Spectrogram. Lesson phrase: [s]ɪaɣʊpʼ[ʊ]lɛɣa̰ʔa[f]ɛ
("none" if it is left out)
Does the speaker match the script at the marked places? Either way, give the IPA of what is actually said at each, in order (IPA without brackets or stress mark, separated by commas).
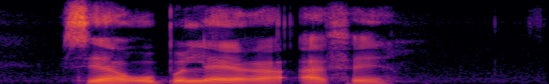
s, ʊ, f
